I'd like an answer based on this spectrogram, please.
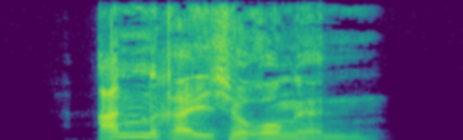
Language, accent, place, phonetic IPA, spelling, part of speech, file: German, Germany, Berlin, [ˈanˌʁaɪ̯çəʁʊŋən], Anreicherungen, noun, De-Anreicherungen.ogg
- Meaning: plural of Anreicherung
